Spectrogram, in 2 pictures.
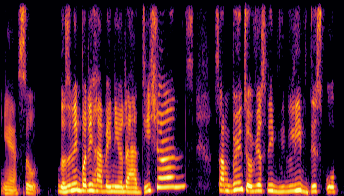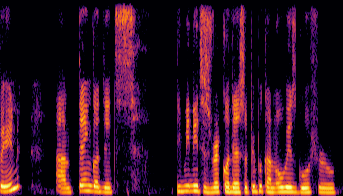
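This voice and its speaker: Fast-talking woman leading a call. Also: medium pitch, lively intonation, dry recording, clean studio sound. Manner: quick, run-on talk with restarts. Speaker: working group meeting lead. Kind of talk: casual meeting update.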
